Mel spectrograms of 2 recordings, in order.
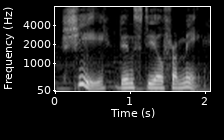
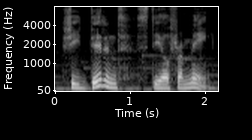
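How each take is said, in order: First: The stress falls on the word she. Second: The stress falls on the word didn't. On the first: "you'll notice how I accented she" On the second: "You can see how the accent was on didn't"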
